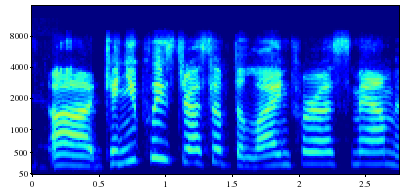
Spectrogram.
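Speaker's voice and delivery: normal talking voice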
